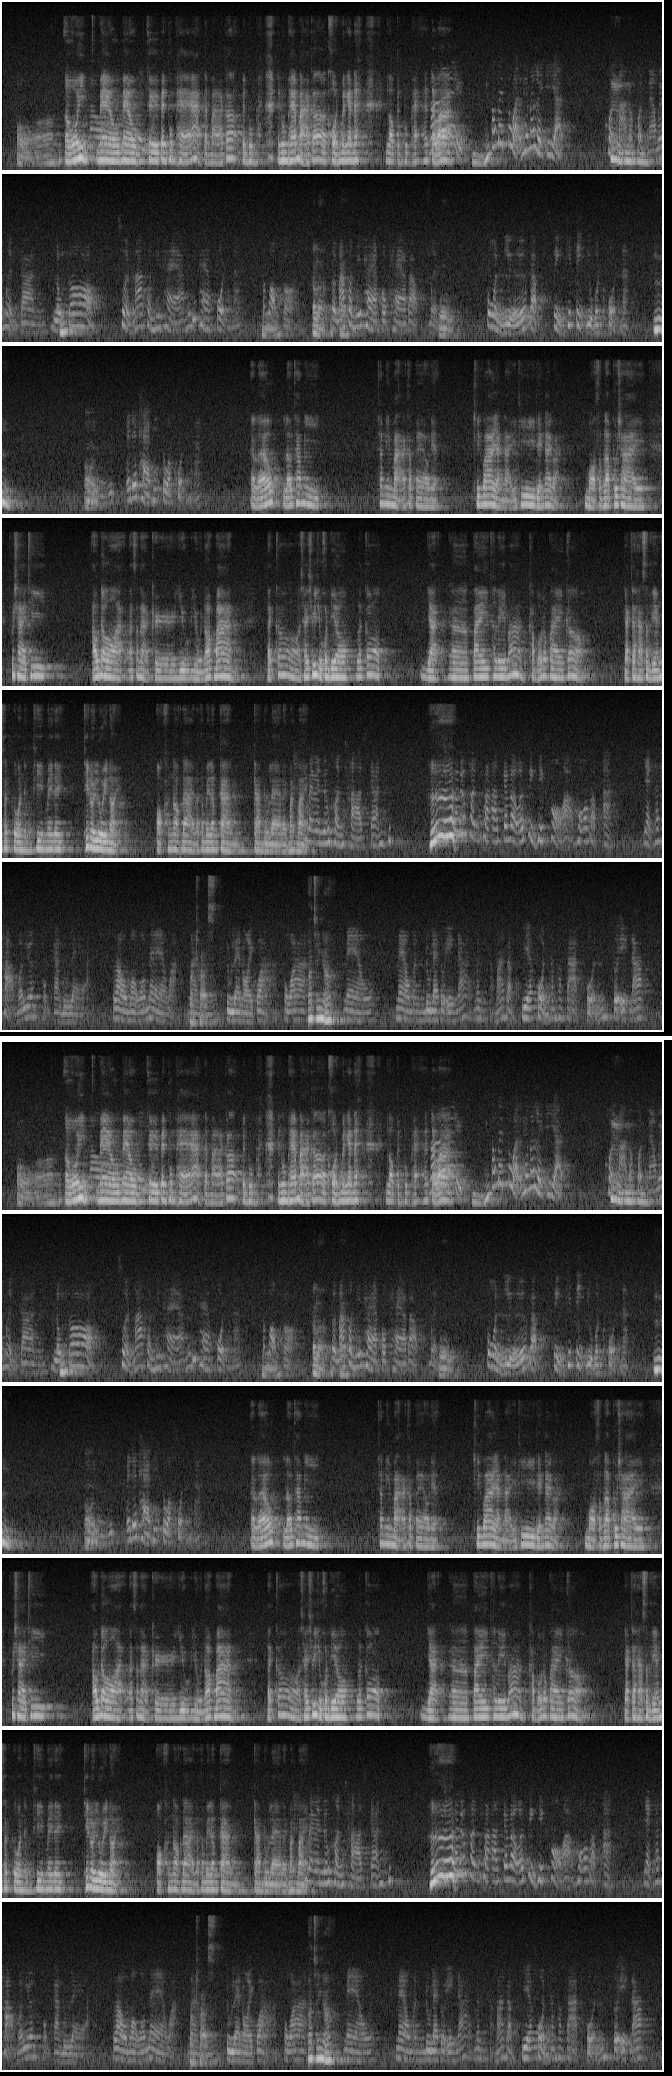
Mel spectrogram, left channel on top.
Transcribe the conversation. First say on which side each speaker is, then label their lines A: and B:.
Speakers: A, on the left; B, on the left.
A: อ๋อโอ้ยแมวแมวคือเป็นภูมิแพ้อะแต่หมาก็เป็นภูมิ
B: เราไม่เคยเลี้ยง
A: <laughs> เป็นภูมิแพ้หมาก็ขนเหมือนกันนะเราเป็นภูมิแพ้แต่ว่า
B: ไม่ต้องไปตรวจให้มันละเอียด
A: อืม
B: ขนหมากับขนแมวไม่เหมือนกันแล้วก็
A: อืมอืมอืมอืม
B: ส่วนมากคนที่แพ้ไม่ได้แพ้ขนนะ
A: อืม
B: ต้องบอกก่อน
A: เอาเหรอแพ้
B: ส่วนมากคนที่แพ้เขาแพ้แบบเหมือน
A: โว้ว
B: ฝุ่นหรือแบบสิ่งที่ติดอยู่บนขนน่ะ
A: อืม
B: อืม
A: อ๋อ
B: ไม่ได้แพ้ที่ตัวขนนะ <laughs>
A: อ่ะแล้วแล้วถ้ามีถ้ามีหมากับแมวเนี่ยคิดว่าอย่างไหนที่เลี้ยงง่ายกว่าเหมาะสำหรับผู้ชายผู้ชายที่ outdoor อะลักษณะคืออยู่อยู่นอกบ้านแต่ก็ใช้ชีวิตอยู่คนเดียวแล้วก็อยากเอ่อไปทะเลบ้างขับรถออกไปก็อยากจะหาสัตว์เลี้ยงสักตัวหนึ่งที่ไม่ได้ที่ลุยๆหน่อยออกข้างนอกได้แล้วก็ไม่ต้องการการดูแลอะไรมากมาย
B: ทำไมมันดูคอนทราสต์กัน
A: <laughs>
B: มันดูคอนทราสต์กันแบบว่าสิ่งที่ขออ่ะเพราะว่าแบบอ่ะอย่างถ้าถามว่าเรื่องของการดูแลอะเรามองว่าแมวอ่ะมัน
A: คอนทราส
B: ดูแลน้อยกว่าเพราะว่า
A: อ้าวจริงเหรอ
B: แมวแมวมันดูแลตัวเองได้มันสามารถแบบเลียขนทำความสะอาดขนตัวเองได้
